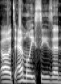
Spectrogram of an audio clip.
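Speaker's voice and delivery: ordinary talk, nothing marked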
